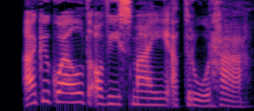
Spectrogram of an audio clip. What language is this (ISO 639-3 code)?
cym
